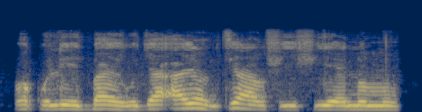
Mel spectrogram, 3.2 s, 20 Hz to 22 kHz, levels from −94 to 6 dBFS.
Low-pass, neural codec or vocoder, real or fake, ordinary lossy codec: none; none; real; none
